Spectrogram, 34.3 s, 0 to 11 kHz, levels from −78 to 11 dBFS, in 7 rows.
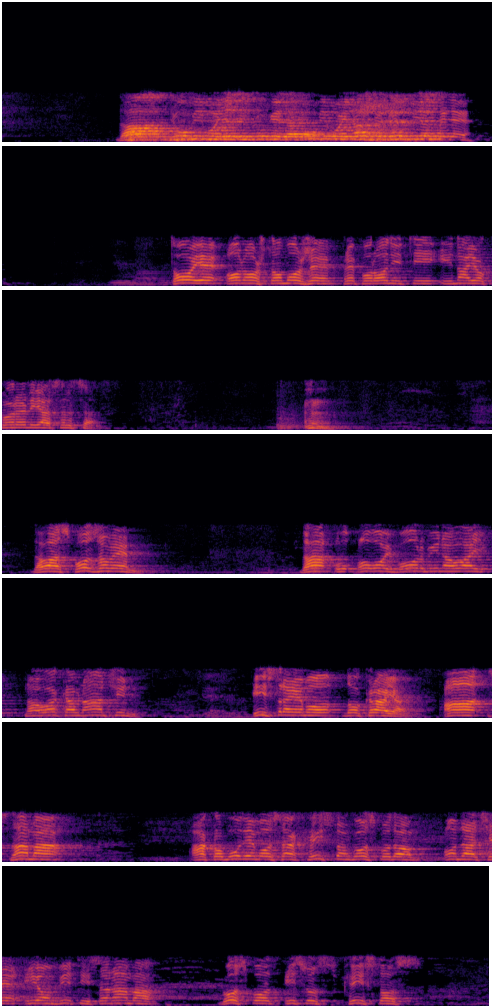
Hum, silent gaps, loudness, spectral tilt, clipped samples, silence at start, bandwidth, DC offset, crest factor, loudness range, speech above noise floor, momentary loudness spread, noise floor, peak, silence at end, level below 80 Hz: none; none; -19 LUFS; -9.5 dB/octave; under 0.1%; 1.15 s; 4.2 kHz; under 0.1%; 20 dB; 10 LU; 49 dB; 13 LU; -67 dBFS; 0 dBFS; 0.75 s; -64 dBFS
